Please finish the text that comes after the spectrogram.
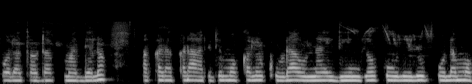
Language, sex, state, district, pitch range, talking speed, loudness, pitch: Telugu, female, Telangana, Nalgonda, 185-195 Hz, 165 wpm, -22 LUFS, 190 Hz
